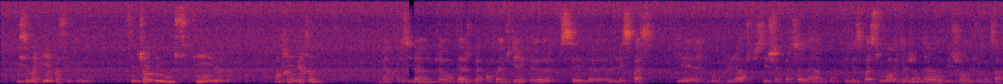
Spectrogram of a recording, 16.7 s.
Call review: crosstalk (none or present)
none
